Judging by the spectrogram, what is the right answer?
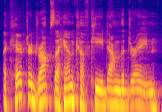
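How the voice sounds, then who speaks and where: A man's voice: medium pitch, measured pace. A man narrating scene directions as stage manager of an improvised radio play.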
